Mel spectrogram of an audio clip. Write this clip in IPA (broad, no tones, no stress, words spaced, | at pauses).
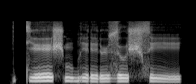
tʲeːʃmbi ɾiɾyzɯʃsiː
